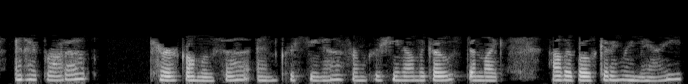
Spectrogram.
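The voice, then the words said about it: Whispering. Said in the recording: “I'm at my family's Christmas gathering. That's why I'm kind of whispering.”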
